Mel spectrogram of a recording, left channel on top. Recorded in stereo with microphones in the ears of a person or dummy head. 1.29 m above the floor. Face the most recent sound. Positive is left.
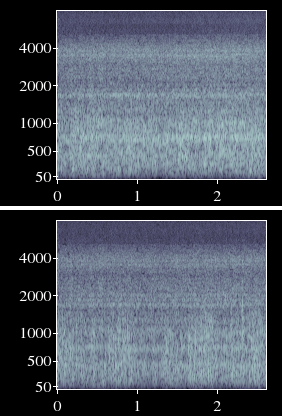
No sound to turn to.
